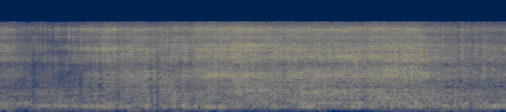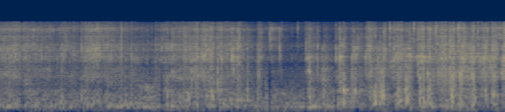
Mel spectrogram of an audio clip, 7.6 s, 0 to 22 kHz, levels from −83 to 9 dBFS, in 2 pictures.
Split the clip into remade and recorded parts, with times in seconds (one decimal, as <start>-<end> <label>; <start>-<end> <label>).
0.0-7.6 remade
